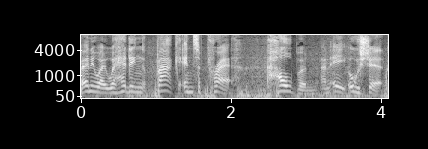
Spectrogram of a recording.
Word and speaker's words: Pret: Make sure you say the T, and don't say manger. And if all else fails, just go with Pret, rhymes with Brett.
